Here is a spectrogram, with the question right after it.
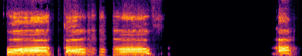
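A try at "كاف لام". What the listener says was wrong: লাম তিন আলিফ টান হবে জি, তিন আলিফ টান হবে, লামটি তিন আলিফ টান দিন, লাম।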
